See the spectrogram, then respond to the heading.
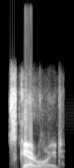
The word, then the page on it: scaroid: British English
